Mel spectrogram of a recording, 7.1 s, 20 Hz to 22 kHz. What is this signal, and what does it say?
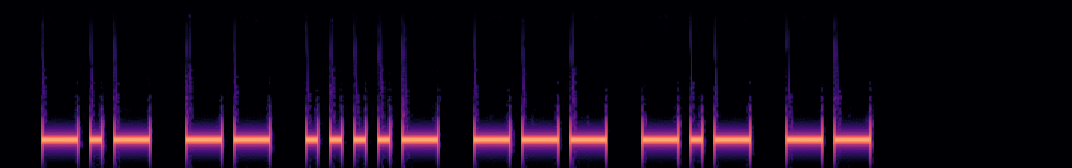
Morse code, heard as a keyed tone, about 15 wpm, 700 Hz. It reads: KM4OKM
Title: USA Callsign DE Callsign 15wpm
